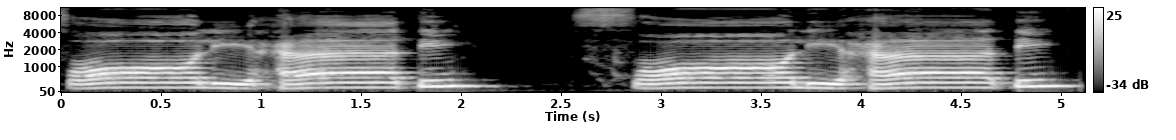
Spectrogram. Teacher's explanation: सौद के ऊपर खड़ी ज़बर है इसलिए सौद को लंबा करना है, और हा के ऊपर भी खड़ी ज़बर है इसलिए सौद और हा दोनों को आपने एक एक अलिफ के बराबर मद करना है।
